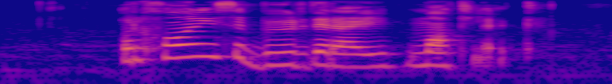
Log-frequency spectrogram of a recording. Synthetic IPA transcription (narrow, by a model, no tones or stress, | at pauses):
ʔɔrχɑːnisəbuːrdəɾəjmɐklə̰k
